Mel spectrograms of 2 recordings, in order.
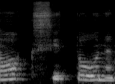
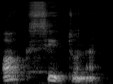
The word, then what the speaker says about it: oxítona: Então, a gente chama de oxítona, não é oxitona, como algumas crianças falam, não. É oxítona.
